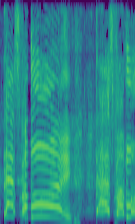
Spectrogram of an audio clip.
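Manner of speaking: high, slow proud shout, rising to a yell; proud dad shouting. Retold or imitated. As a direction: cheer like an over-the-top T-ball dad. T-ball dad yelling.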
